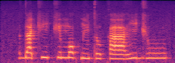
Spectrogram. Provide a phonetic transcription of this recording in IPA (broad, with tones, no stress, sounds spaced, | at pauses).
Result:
d a˦ t͡ʃ i˦ t͡ʃ ɪ˦ m ɔ˦˨ k͡p ĩ˨ t ʊ˨ k aː˨ ɣ i˦ d͡ʒ uː˦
